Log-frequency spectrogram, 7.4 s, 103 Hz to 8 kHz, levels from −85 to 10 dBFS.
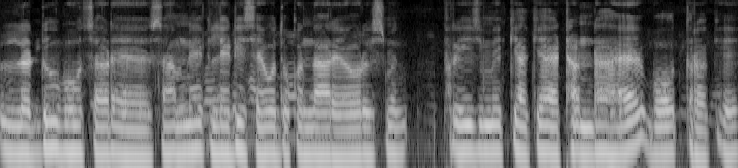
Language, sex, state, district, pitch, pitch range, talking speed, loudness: Hindi, male, Bihar, West Champaran, 150 Hz, 150-155 Hz, 185 wpm, -16 LUFS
